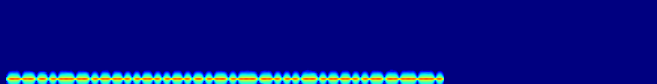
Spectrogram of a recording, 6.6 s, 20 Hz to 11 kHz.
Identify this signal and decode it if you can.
Morse code, heard as a keyed tone, about 40 wpm, 700 Hz. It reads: RECOMMENDATION.
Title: Sentences from Top 1400 Words 40wpm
